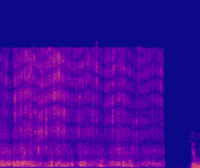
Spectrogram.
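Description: Crushed-stone frost-protection gravel poured from a plastic bucket into a post hole: a steady rushing rattle of stones that cuts off suddenly about one and a half seconds in.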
